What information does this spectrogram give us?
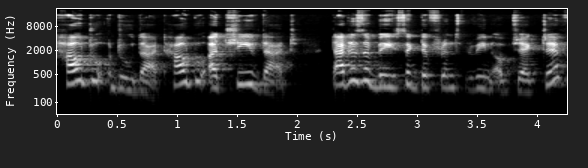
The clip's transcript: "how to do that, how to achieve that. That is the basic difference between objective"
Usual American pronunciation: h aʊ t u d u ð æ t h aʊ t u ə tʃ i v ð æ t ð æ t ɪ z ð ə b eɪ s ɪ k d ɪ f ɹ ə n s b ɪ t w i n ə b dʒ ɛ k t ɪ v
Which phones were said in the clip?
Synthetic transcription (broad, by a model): h aʊ t u d u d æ t h aʊ t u ə tʃ i v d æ t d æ t ɪ z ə b eɪ s ɪ k d ɪ f ɹ ə n s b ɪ t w i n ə b dʒ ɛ k t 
